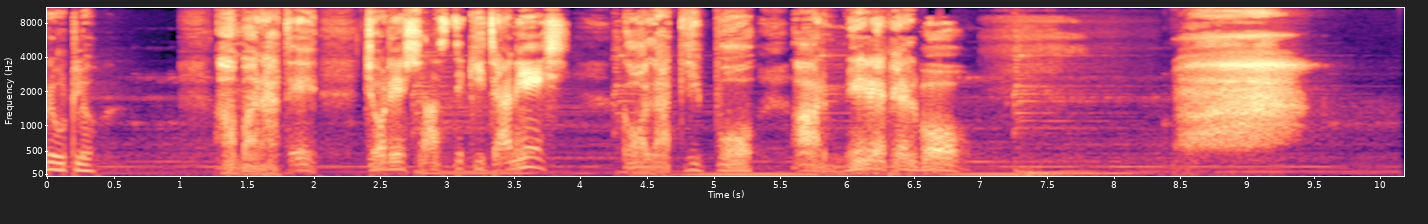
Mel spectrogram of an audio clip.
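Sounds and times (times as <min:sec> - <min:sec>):
speech: 0:00.0 - 0:00.5, 0:01.1 - 0:07.0
man exhaling an angry heavy breath: 0:08.5 - 0:09.6.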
